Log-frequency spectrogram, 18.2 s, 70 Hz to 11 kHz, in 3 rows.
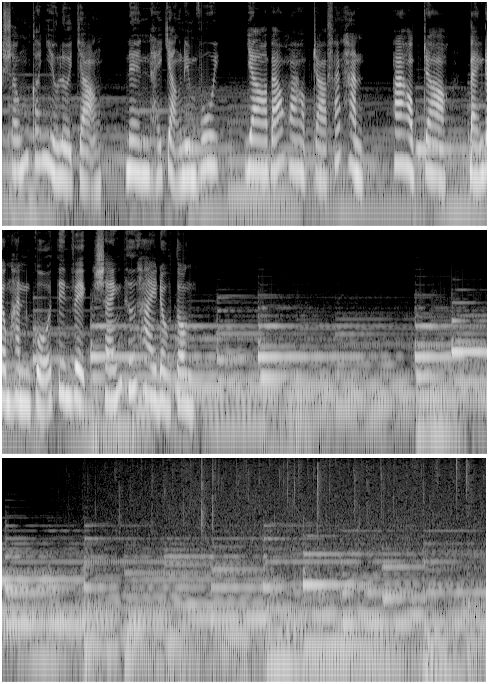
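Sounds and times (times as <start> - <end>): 
soft melodic music: 0.0 - 18.1
speech: 0.1 - 8.6
early-season rain falling on surfaces: 12.6 - 18.1.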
